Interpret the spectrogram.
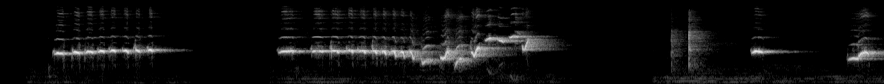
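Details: White-rumped shama song used as a lure to make other shamas answer: clear whistled phrases with rapid pulsed trills, a longer run of rising and falling notes, then short separate whistles after a pause.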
